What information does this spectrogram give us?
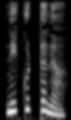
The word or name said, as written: ನಾಗಠಾಣ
